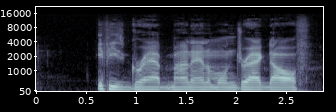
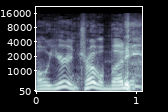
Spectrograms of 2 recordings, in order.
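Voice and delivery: loud, raised retelling of a warning; mock dad warning; 5 semitones higher, 12 dB louder than usual. Dad warning his son who hid in the store, loud and ominous. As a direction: belt it out as a laughing threat. Dad's retort to hidden son.

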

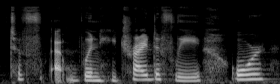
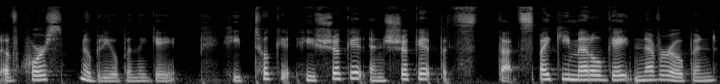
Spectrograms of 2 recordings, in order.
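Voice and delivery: ordinary delivery

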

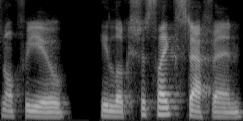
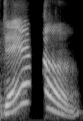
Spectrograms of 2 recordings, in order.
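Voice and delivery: mock shocked friends; 11 semitones higher, 7 dB louder than usual. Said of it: "And they're like".

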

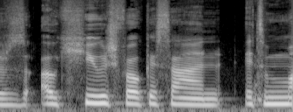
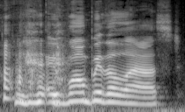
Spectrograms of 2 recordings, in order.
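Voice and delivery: said through a laugh, higher and louder; 3 semitones higher, 4 dB louder than usual. Real, not acted. Guest joking back to host about the analogy, laughing. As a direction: laugh out a teasing comeback.

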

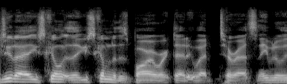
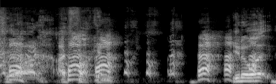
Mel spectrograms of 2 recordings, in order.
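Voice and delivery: laughing through the words; cracking up mid-sentence; breaking into laughter while ranting; 11 semitones higher, 3 dB louder, much slower than usual. Real, not acted. Laughing outburst about David.

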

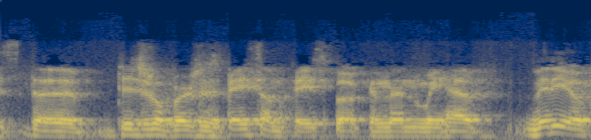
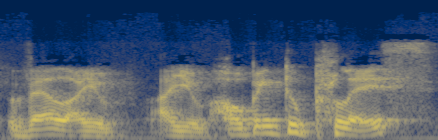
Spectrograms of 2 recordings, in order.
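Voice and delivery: put-on German accent; 2 semitones lower than usual. German pro sizing up a rival at the race, German accent. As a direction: imitate a German's careful question. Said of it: "it's this German accent".

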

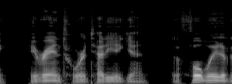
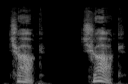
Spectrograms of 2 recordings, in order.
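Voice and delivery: calling out; 10 semitones higher than usual. A narrator's reading. Dina calling to her brother as she runs, alarmed shout. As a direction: call after him in alarm. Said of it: "Dina repeated his name as she ran".

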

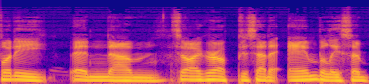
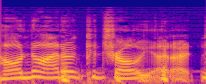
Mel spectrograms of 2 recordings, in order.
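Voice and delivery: higher, mock-innocent protest; mock partner protesting; 8 semitones higher than usual. Partners denying they run things, higher mock-innocent voice. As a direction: play the partner who swears she's not in control.

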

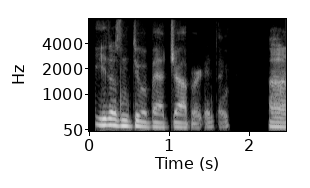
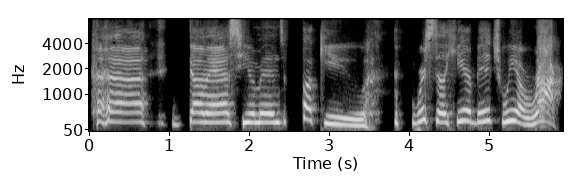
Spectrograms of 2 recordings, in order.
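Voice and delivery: gloating animals; 8 semitones higher, slower than usual. Pretend. Surviving animals taunt dumbass humans, high and gloating. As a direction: jeer at the humans like smug animals. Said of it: "all the ants and deer ... gonna be like".

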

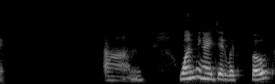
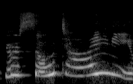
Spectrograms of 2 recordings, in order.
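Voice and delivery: tender wonder; 12 semitones higher, 4 dB louder, slower than usual. Retold or imitated. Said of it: "I remember being like".

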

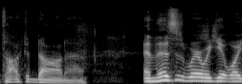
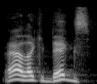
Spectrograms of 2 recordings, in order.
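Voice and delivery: higher, playful Cockney imitation; imitated accent; 6 semitones higher than usual. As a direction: put on a mock Cockney lilt. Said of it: "I was like".

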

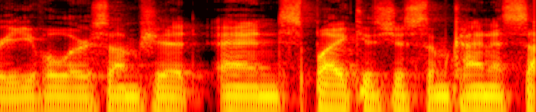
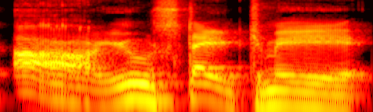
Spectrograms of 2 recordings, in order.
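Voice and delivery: vampire; 3 semitones higher, much slower than usual. Retold or imitated. Vampire's dying line, retold scene.

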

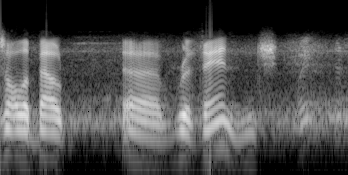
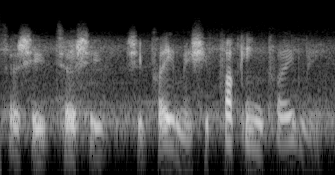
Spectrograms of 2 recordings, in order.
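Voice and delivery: stunned hush; 7 dB quieter than usual. Acted. Realizing she was used.

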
